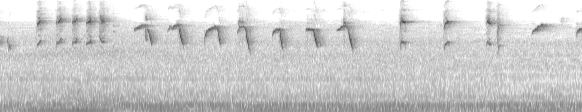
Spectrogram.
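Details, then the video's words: Kolibri ninja sunbird in harsh-voiced song, recorded as training material for other songbirds: a fast run of high, sharp, downward-slurred notes, about three per second, with a few clipped chirps, over low background hum. "MASTERAN KOLIBRI NINJA FULL SUARA KASAR"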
